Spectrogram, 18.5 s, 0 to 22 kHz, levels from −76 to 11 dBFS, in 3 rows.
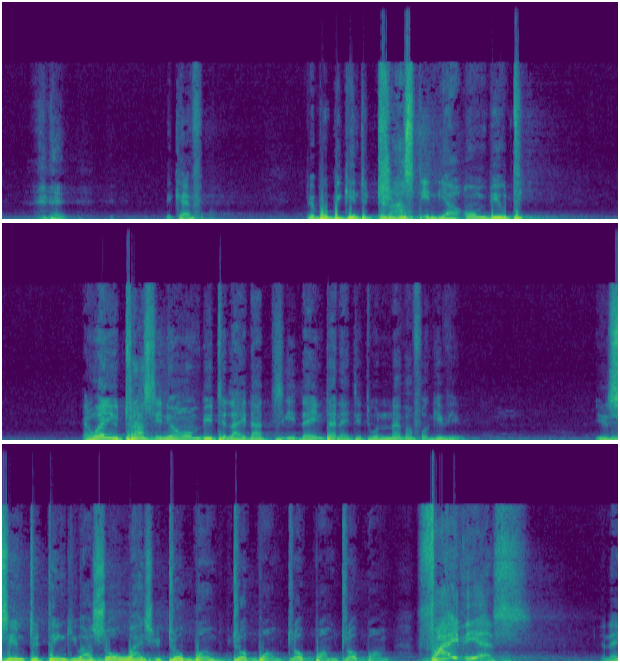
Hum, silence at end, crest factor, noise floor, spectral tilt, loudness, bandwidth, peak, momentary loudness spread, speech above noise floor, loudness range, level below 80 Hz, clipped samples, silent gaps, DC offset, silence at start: none; 0 s; 12 dB; -50 dBFS; -5.5 dB/octave; -12 LUFS; 16.5 kHz; 0 dBFS; 13 LU; 39 dB; 6 LU; -40 dBFS; 0.9%; none; under 0.1%; 0.35 s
